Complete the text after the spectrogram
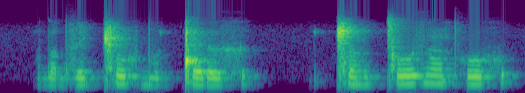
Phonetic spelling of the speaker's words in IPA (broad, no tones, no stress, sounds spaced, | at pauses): dˤ ɑ d z e ǁ o x d̪ o ǃ ɛ ɾ ə x | ǁ ə m ǀ o z õ t̪ʰ o x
